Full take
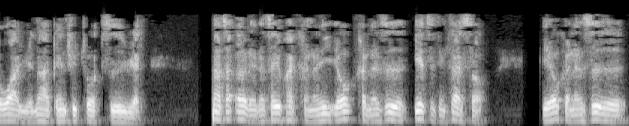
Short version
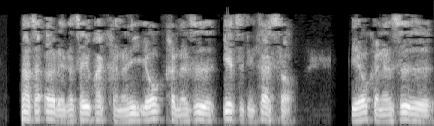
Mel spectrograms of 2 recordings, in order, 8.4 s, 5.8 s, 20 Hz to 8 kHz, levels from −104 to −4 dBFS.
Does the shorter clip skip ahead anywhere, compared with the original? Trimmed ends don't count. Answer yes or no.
no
